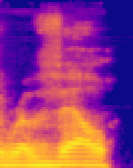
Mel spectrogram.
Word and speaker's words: Revell: I said Revell this time, not Revel. Okay, I know some of you get upset at me for saying Revel. I don't know why, but that's just the way I've always pronounced it, but I'm trying to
